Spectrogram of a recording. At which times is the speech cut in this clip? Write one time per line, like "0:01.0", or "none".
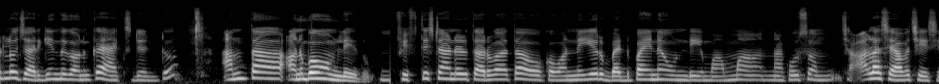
0:03.9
